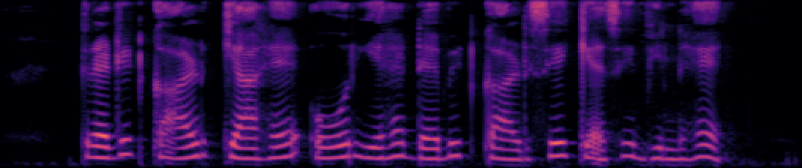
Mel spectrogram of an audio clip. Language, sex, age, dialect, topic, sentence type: Hindi, female, 41-45, Hindustani Malvi Khadi Boli, banking, question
